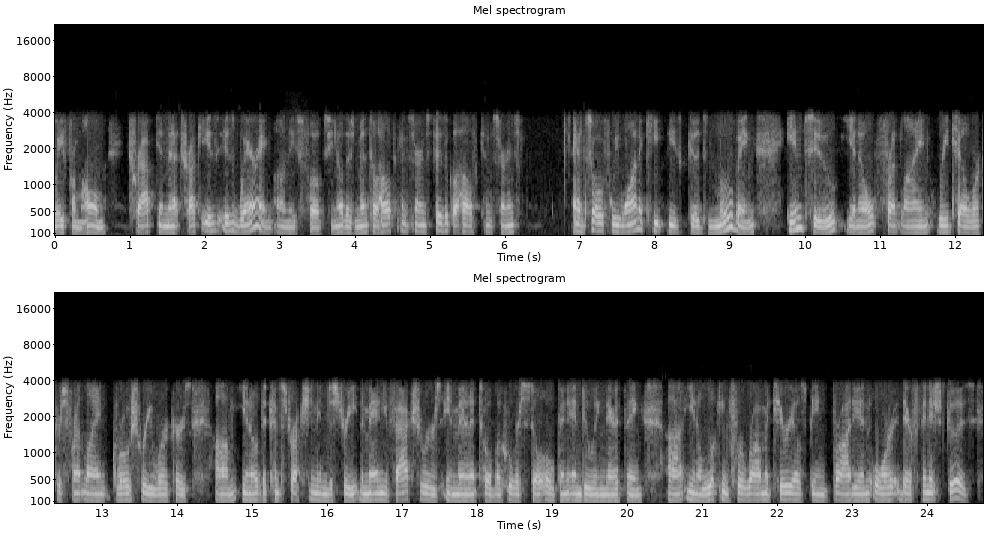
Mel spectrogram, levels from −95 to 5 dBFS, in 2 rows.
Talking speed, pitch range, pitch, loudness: 175 wpm, 115-125 Hz, 120 Hz, -24 LUFS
